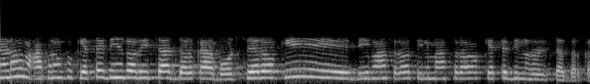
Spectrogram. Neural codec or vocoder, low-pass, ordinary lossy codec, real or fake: none; 3.6 kHz; none; real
